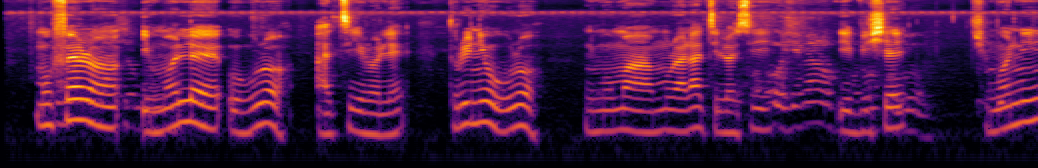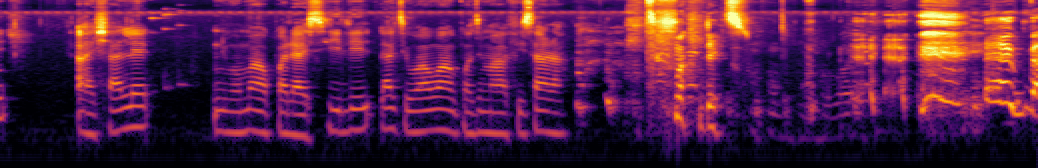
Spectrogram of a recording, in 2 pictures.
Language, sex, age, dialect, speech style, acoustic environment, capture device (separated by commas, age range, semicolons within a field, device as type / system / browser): Yoruba, male, 25-34, Nigeria - Lagos Yoruba, happy, people talking, mobile / Linux / Chrome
